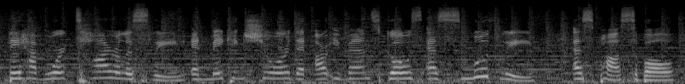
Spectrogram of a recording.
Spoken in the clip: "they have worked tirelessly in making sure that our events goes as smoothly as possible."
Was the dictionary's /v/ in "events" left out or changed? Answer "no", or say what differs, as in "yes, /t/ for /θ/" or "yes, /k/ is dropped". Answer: no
